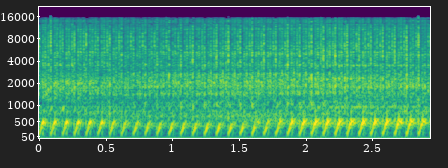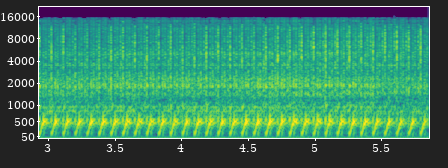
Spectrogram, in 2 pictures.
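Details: Petter AA1 single-cylinder diesel, said to have a reconditioned injector pump: it idles with an even, regular thump of about 220 beats a minute and no misfires. Normal healthy idle.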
